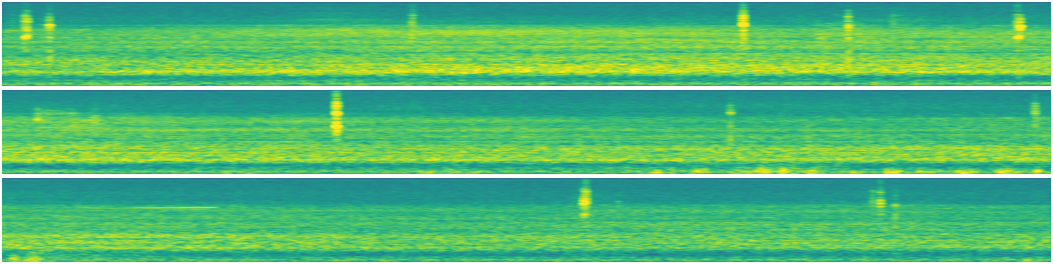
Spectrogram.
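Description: Heavy farm engines rumble and hum steadily outdoors.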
